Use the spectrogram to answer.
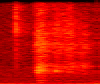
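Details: A single sneeze: a brief sharp intake followed by a short, muffled burst of air over faint room noise.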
